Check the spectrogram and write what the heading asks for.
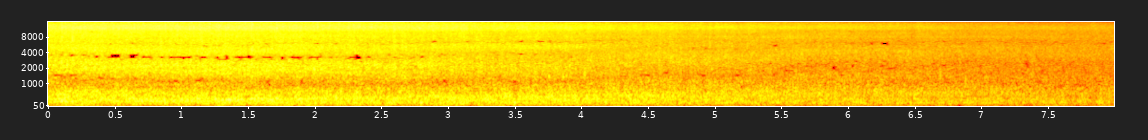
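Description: Water pouring from a pipe outlet into a stream: a steady rushing that grows gradually fainter.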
